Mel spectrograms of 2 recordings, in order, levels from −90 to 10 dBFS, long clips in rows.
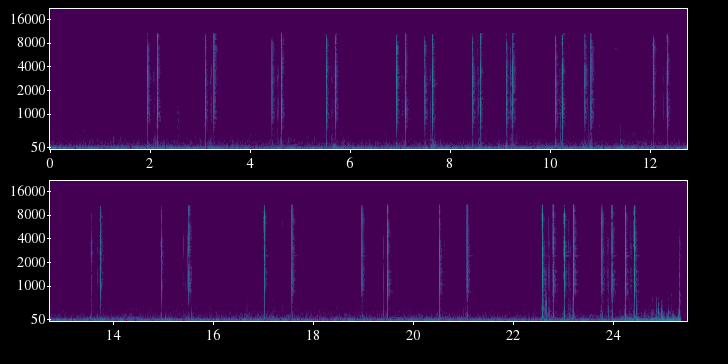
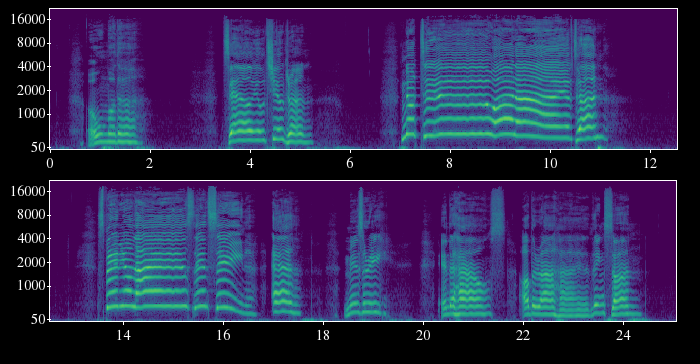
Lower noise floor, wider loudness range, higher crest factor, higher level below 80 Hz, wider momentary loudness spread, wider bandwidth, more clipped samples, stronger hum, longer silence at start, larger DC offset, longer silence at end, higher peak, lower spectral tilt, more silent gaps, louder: second, -65 dBFS vs -70 dBFS; about the same, 11 LU vs 11 LU; first, 42 dB vs 20 dB; second, -62 dBFS vs -46 dBFS; second, 13 LU vs 18 LU; second, 11.5 kHz vs 19 kHz; neither; neither; second, 0 s vs 0.75 s; neither; second, 0.15 s vs 0.65 s; second, -6 dBFS vs 0 dBFS; second, 1 dB/octave vs -3.5 dB/octave; neither; second, -42 LUFS vs -17 LUFS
